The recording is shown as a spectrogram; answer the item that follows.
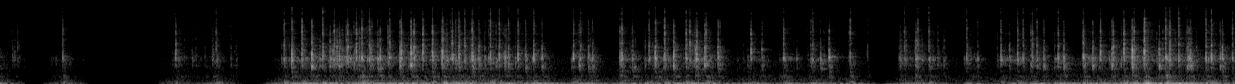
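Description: Typing on a computer keyboard: a few short runs of keystrokes with gaps in the first couple of seconds, then fast, near-continuous typing with only brief pauses.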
